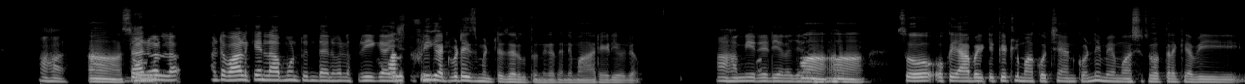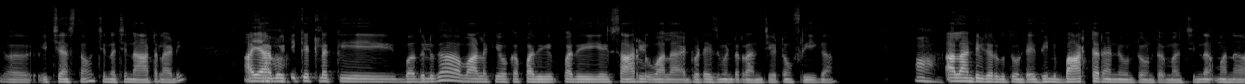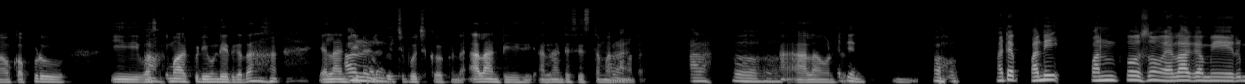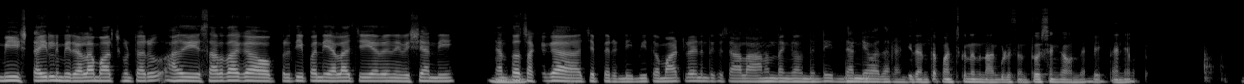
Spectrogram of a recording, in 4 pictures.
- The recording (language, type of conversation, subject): Telugu, podcast, పని నుంచి ఫన్‌కి మారేటప్పుడు మీ దుస్తుల స్టైల్‌ను ఎలా మార్చుకుంటారు?
- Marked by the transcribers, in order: in English: "సో"; in English: "ఫ్రీగా"; in English: "ఫ్రీగా"; in English: "రేడియోలో"; other background noise; in English: "సో"; in English: "అడ్వర్టైజ్‌మెంట్ రన్"; in English: "ఫ్రీగా"; tapping; in English: "బార్టర్"; giggle; in English: "సిస్టమ్"; in English: "స్టైల్‌ని"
